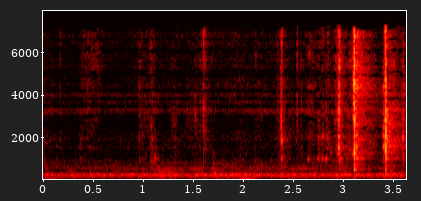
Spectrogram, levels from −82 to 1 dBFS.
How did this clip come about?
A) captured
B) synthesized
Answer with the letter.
B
